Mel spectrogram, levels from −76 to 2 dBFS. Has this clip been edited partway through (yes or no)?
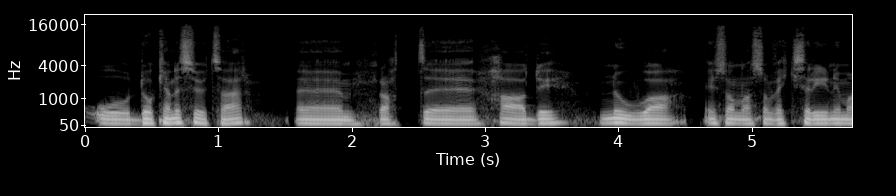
yes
